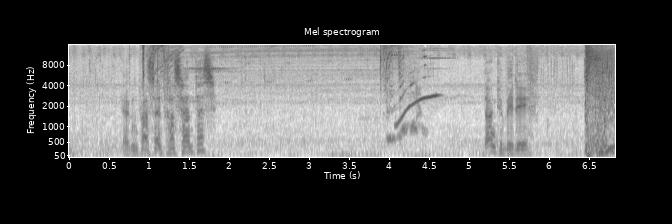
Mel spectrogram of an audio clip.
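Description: A small robot beeps and chirps in quick warbling bursts.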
